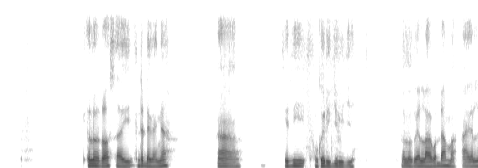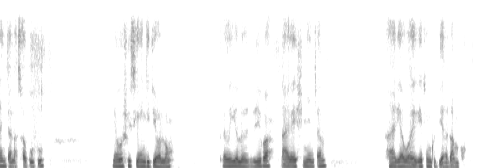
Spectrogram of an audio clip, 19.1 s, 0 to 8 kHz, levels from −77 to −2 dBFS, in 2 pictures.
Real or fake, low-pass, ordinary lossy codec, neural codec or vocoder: fake; 7.2 kHz; none; autoencoder, 48 kHz, 32 numbers a frame, DAC-VAE, trained on Japanese speech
